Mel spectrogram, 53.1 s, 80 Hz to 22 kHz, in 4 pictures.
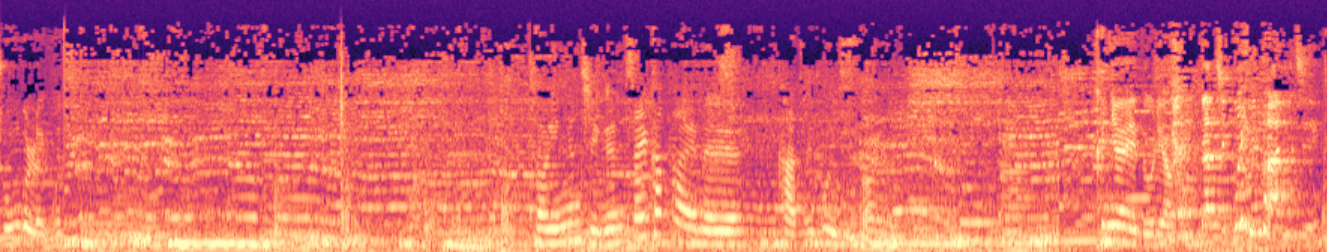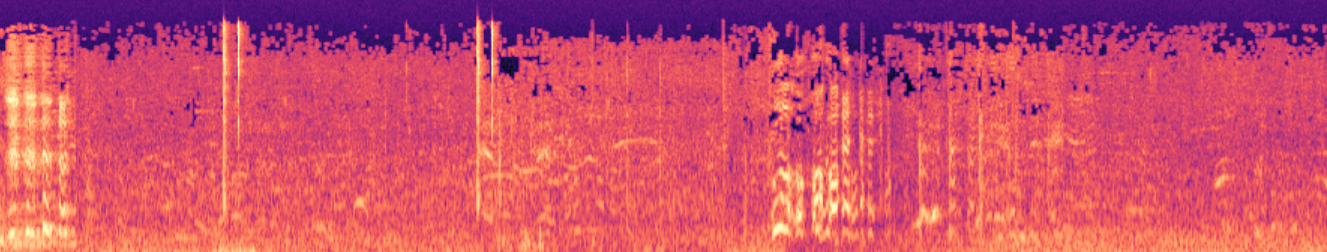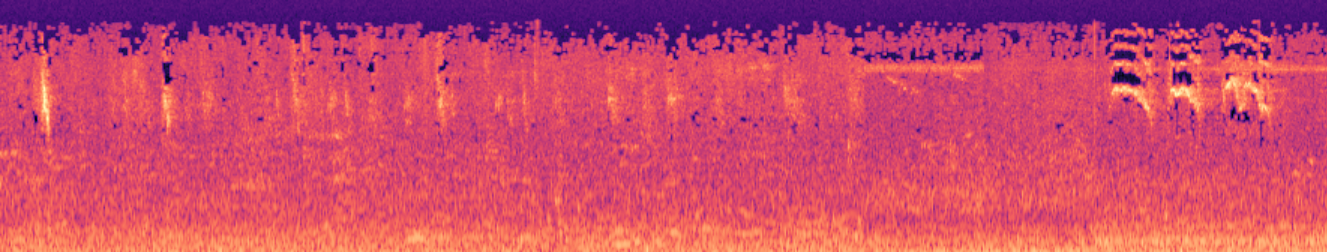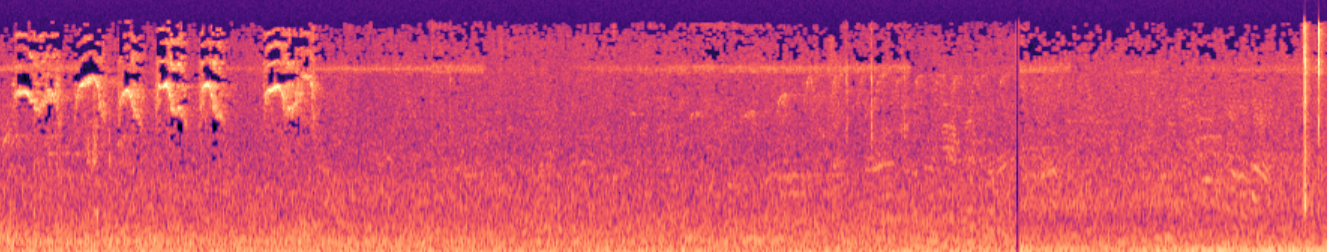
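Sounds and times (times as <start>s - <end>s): outdoor background noise: 0.0s - 53.0s.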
